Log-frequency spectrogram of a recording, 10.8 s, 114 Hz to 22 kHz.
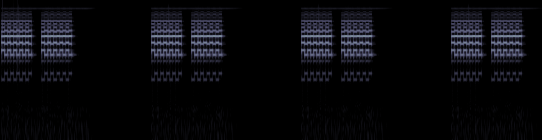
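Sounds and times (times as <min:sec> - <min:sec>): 
telephone cellphone ringing fast: 0:00.0 - 0:01.5, 0:03.0 - 0:04.5, 0:06.0 - 0:07.5, 0:09.0 - 0:10.5.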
